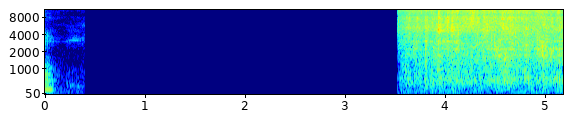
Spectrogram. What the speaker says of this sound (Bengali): এবার আমি বেটে রাখা মশলাটা এর মধ্যে যোগ করে কষিয়ে নেব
